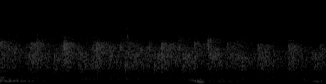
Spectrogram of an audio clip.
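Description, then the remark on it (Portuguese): A crowd applauds steadily, a dense, even wash of many hands clapping with no break, fairly loud and unbroken by speech. “Pode aplaudir.”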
